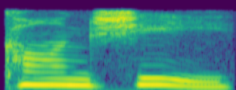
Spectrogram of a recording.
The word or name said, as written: K'ang-hsi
